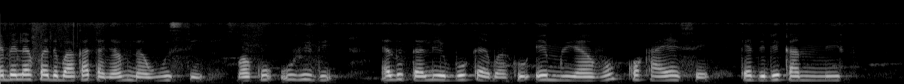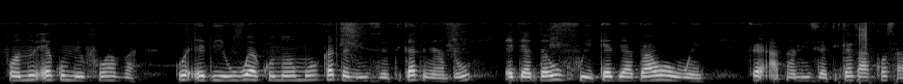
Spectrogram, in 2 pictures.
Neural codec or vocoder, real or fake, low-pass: none; real; 7.2 kHz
